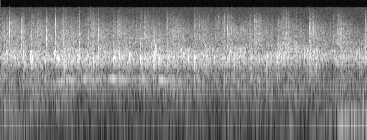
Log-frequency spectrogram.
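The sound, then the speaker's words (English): A crowd at a worship service claps steadily for people's effort, a dense wash of many overlapping hand claps holding at an even, moderate loudness for several seconds without any voices. “You guys, can you guys give them a round of applause for their effort?”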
